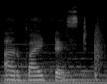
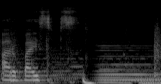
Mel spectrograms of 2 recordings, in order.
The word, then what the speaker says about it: arbeitest: Notice du arbeitest and not du arbeitst. And er arbeitet and not er arbeit. The extra e makes the word easier to pronounce.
